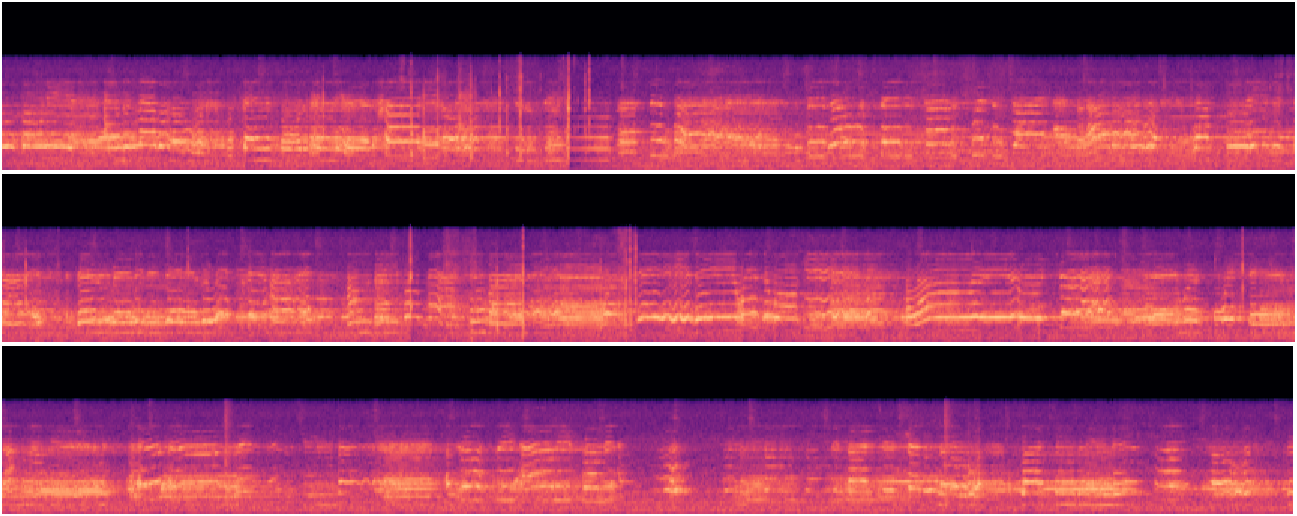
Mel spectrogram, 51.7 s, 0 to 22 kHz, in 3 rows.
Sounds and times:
Music: 0:00.0 - 0:51.7.

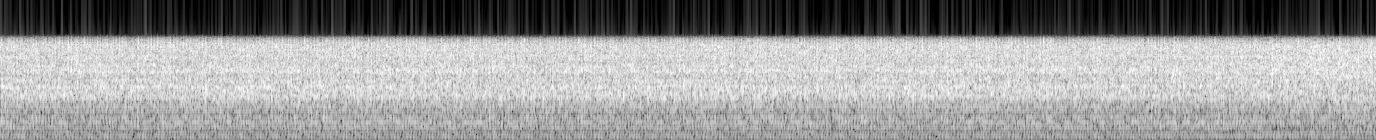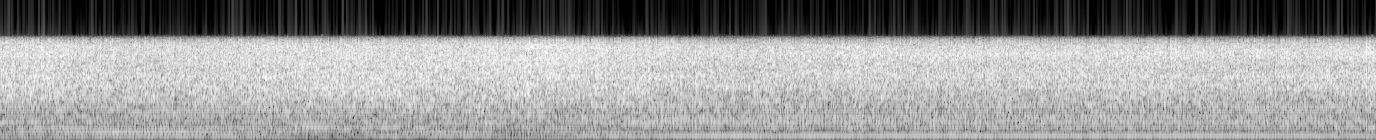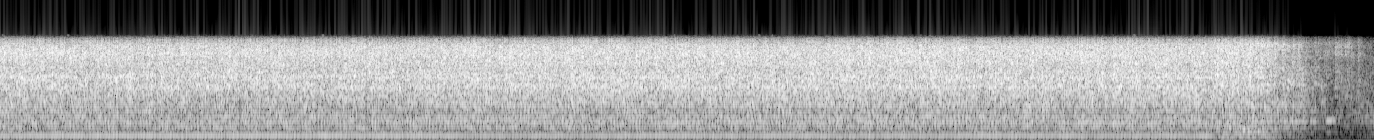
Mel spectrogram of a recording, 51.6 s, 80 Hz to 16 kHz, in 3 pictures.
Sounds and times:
Lawn mower: 0:00.0 - 0:51.5.

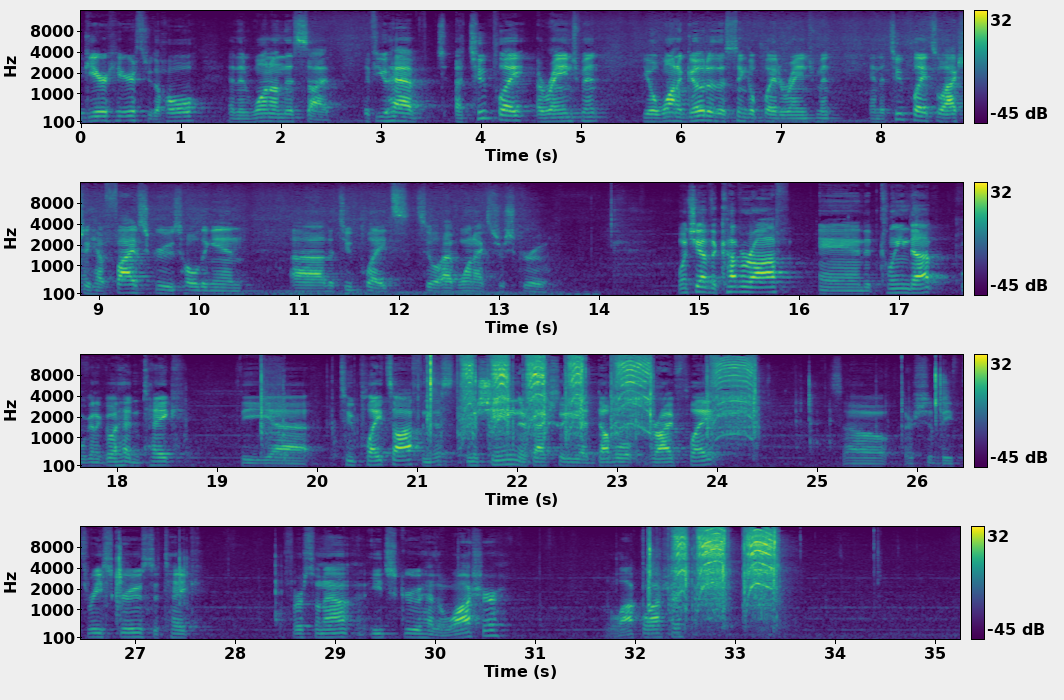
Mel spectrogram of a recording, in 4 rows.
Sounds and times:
Speech: 0:00.0 - 0:13.6, 0:14.8 - 0:24.0, 0:25.2 - 0:27.7, 0:28.5 - 0:30.8, 0:31.7 - 0:32.6.

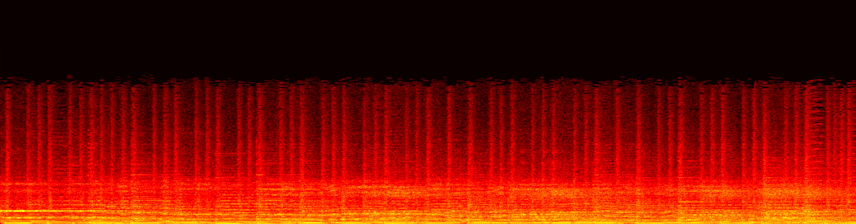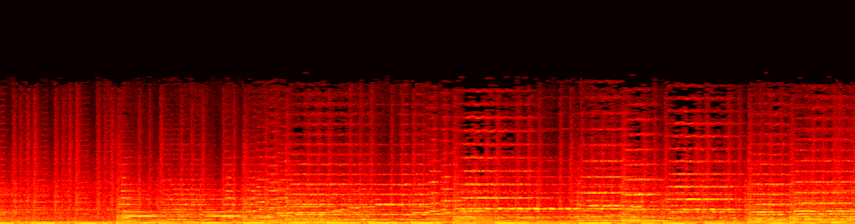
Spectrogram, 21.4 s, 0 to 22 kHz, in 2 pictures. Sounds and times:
Music: 0:00.0 - 0:21.3.

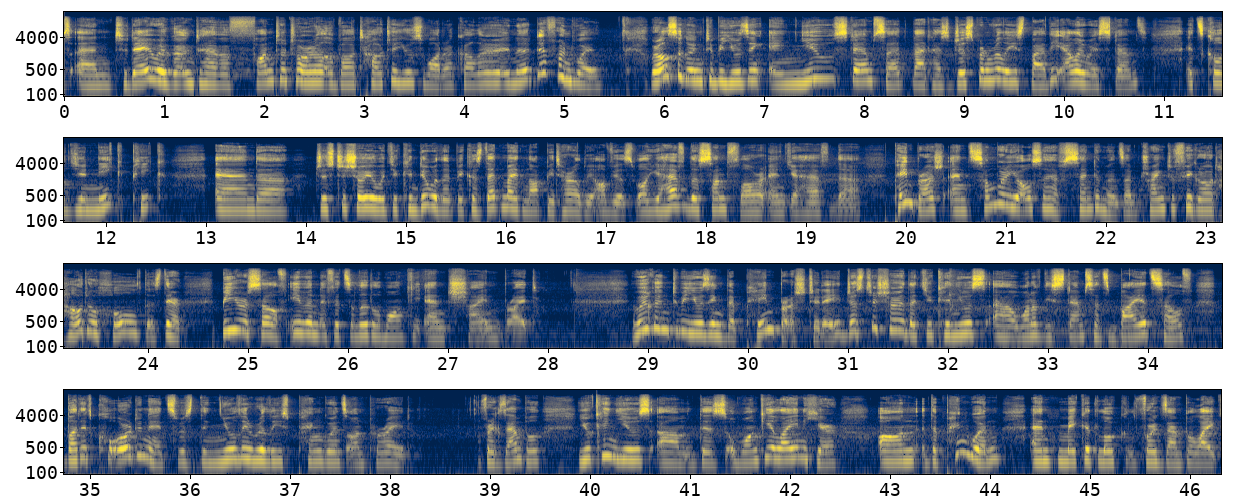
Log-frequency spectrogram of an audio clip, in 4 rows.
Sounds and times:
Speech: 0:00.0 - 0:28.0, 0:28.8 - 0:46.3.

